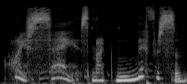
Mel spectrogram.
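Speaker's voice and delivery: gasping. Narrator reading a character's line as light shines from a hatch, gasping. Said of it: "gasped Zack".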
